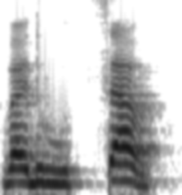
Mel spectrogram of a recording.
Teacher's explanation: अगले उदाहरण के अनुसार वधू धन उत्सव, अब यहाँ पर बड़ा ऊ और छोटा ऊ दोनों मिलकर के परिवर्तित हो गए बड़ा ऊ में, नया शब्द बना वधूत्सव।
